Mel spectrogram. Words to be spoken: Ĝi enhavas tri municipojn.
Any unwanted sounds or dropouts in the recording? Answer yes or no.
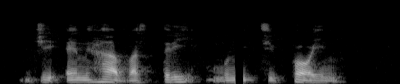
yes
